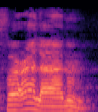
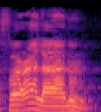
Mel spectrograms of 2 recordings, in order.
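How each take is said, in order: First: The 'ain is followed by a short 'a' vowel. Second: The 'ain is followed by a short 'a' vowel.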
